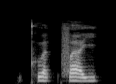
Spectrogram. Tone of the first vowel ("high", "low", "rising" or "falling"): low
